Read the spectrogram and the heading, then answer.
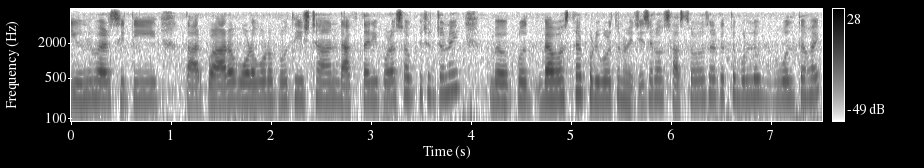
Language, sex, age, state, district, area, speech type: Bengali, female, 18-30, West Bengal, North 24 Parganas, rural, spontaneous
